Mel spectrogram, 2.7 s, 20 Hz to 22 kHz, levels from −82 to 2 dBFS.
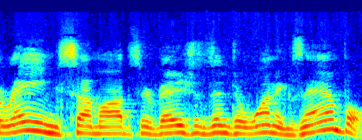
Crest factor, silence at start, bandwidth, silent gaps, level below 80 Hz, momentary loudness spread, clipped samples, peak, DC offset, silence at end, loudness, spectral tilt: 10 dB; 0 s; 14 kHz; none; -48 dBFS; 3 LU; under 0.1%; -2 dBFS; under 0.1%; 0 s; -14 LUFS; -6.5 dB/octave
